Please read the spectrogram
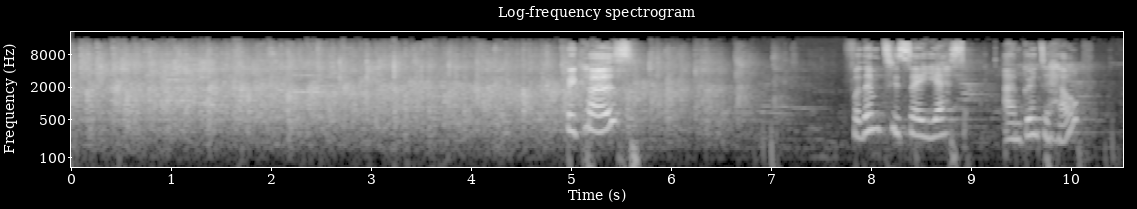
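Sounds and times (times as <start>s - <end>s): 
audience applauding: 0.0s - 7.2s
speech: 5.0s - 5.8s, 7.8s - 10.2s.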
